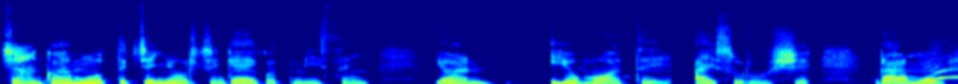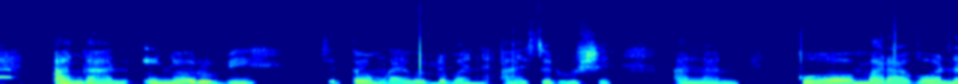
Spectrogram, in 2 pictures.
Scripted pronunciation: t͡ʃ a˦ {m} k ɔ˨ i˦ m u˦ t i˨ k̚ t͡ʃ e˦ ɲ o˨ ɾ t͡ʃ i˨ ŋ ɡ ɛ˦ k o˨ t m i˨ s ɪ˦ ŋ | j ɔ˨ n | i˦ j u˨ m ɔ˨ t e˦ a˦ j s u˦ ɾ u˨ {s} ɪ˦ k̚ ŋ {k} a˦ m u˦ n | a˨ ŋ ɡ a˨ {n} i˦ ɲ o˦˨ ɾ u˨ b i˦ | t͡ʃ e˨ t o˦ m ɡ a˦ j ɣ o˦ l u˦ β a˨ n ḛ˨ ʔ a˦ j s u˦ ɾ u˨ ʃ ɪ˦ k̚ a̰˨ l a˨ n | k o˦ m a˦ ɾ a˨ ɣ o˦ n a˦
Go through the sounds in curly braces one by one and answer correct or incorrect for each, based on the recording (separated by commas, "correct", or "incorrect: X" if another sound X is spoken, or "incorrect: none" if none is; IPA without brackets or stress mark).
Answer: incorrect: ŋ, incorrect: ʃ, incorrect: ɡ, correct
